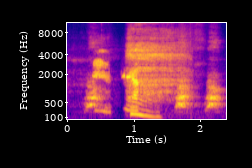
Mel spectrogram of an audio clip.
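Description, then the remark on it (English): Several dogs bark and yip in a quick burst at a UPS delivery driver arriving at the door, four loud barks in about two seconds, one drawn-out and howling, with no talking. “The UPS man is greeted by a carol of dogs.”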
